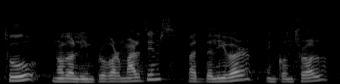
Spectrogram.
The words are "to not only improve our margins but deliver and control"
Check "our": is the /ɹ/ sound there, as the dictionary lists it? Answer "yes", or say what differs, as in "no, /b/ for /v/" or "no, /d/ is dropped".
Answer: yes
